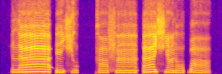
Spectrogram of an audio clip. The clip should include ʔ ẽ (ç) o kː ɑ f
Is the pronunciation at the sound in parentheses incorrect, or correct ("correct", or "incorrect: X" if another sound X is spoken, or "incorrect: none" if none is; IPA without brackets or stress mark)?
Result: correct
